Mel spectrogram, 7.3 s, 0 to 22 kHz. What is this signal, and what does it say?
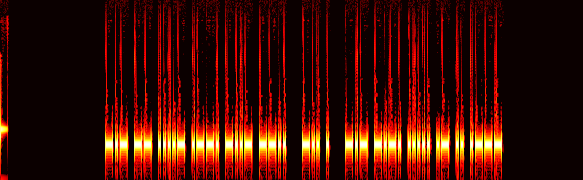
Morse code, heard as a keyed tone, about 40 wpm, 700 Hz. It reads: KM4PXZ DE KC5AIJ
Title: USA Callsign DE Callsign - 6 Characters - 40wpm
